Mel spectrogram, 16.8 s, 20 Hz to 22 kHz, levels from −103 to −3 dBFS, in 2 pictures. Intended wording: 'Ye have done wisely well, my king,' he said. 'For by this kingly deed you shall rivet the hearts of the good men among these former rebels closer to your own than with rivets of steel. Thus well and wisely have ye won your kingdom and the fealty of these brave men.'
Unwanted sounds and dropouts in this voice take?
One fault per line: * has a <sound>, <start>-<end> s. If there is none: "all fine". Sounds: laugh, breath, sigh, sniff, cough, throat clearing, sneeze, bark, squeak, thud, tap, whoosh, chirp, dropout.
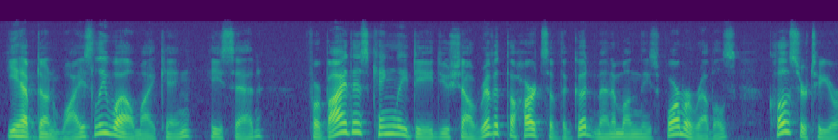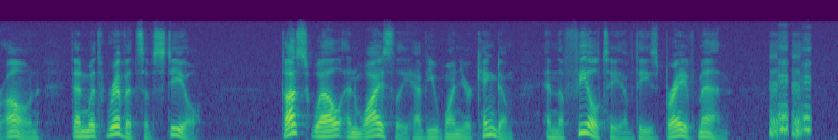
* has a laugh, 16.1-16.5 s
